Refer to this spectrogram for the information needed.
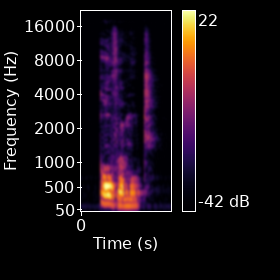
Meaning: overconfidence, hubris, recklessness
- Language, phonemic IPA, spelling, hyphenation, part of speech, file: Dutch, /ˈoː.vərˌmut/, overmoed, over‧moed, noun, Nl-overmoed.ogg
